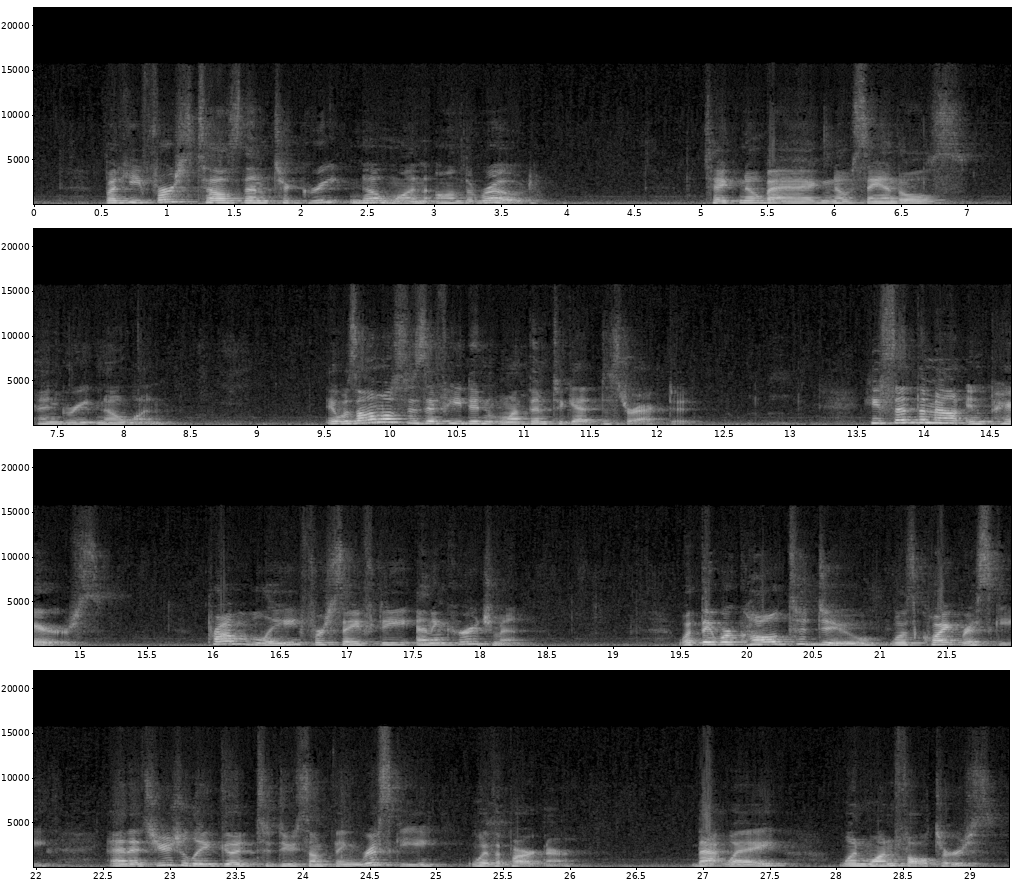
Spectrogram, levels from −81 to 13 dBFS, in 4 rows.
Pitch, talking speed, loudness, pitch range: 180 Hz, 140 wpm, -15 LUFS, 150-215 Hz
